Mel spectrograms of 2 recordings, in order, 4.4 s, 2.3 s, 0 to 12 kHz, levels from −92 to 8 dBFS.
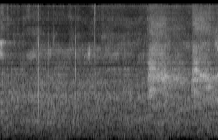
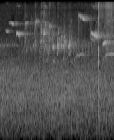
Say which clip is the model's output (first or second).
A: first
